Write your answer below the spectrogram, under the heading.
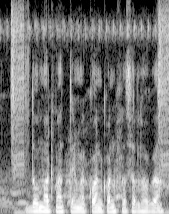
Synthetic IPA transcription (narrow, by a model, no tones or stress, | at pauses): d̪oməʈʰmat̪ːimẽkɔnkɔnpʰəsəlɦoːɡaː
